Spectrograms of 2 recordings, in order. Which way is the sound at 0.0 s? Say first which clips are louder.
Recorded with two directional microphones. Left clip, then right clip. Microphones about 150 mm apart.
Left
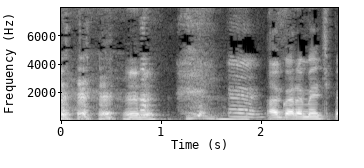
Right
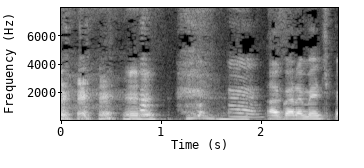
Left 5 dB; 5° left (ahead or behind).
